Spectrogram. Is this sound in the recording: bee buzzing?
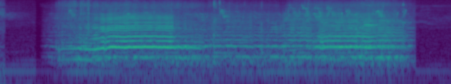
yes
